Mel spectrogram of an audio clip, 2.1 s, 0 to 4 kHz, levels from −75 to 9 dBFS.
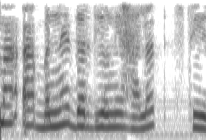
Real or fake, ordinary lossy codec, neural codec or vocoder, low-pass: real; none; none; 3.6 kHz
